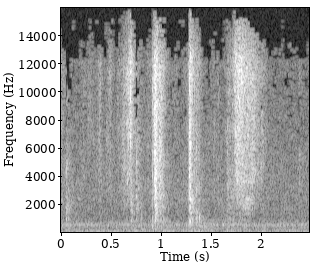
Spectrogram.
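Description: Tarot cards being handled: about four short, quick card flicks and snaps.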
